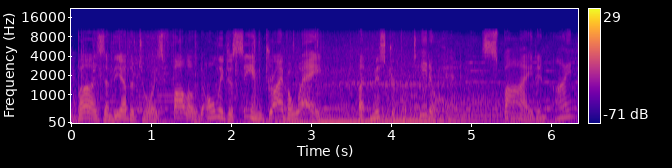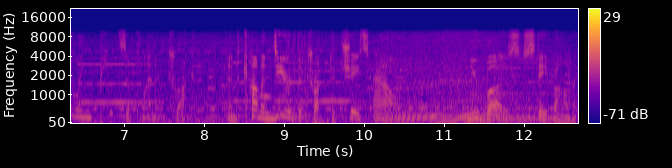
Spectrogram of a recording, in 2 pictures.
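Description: A man's voice: a little high, big pitch swings, moderate pace. A man reading a children's story as a dramatic narrator. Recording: music under the voice. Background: loud music.

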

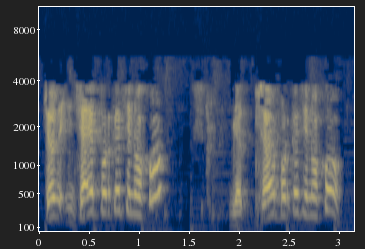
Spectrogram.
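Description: A man playing an insistent, simple provincial customer with an Argentine accent, complaining in a halting, repetitive way on a prank call. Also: very high-pitched, animated, husky, heavily acted. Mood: aggrieved. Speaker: prank caller. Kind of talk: improvised phone prank. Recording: muffled phone line, faint music behind.

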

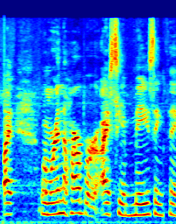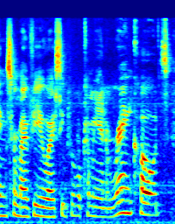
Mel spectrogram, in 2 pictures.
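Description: A woman's voice: mid-range voice, fairly even intonation, a little fast, a little hiss or hum, rough recording. A woman hosting a sailing vlog, chatting casually about life aboard. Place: on a sailboat in a harbor.

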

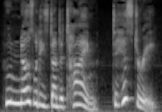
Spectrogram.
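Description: A hard-bitten man who guides hunts through time, acted by a woman narrator, barking orders in a storybook reading. He sounds angry and accusing, pushed above the narrating voice and louder. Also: mid-range voice, normal speed, close to an everyday voice. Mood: furious.

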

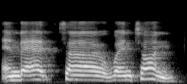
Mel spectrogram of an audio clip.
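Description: Slow, hesitant woman from Portugal. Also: mid-range voice, highs cut off. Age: 40s. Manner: hesitant, many fillers and restarts, laughs softly. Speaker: guest, brand founder. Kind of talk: casual interview.

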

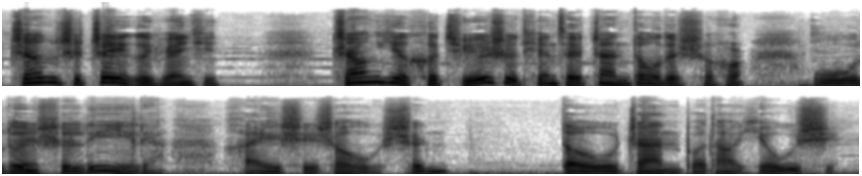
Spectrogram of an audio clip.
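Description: A man narrating an audiobook in a dramatic, emphatic storytelling style with measured phrasing. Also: medium pitch, very animated, faint music behind.

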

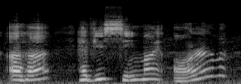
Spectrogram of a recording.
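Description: Man putting on a bright, chatty young woman, high-pitched. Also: sing-song, slow, full character voice. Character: cheerful dead young woman, breezy and petty.

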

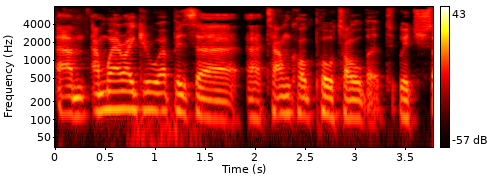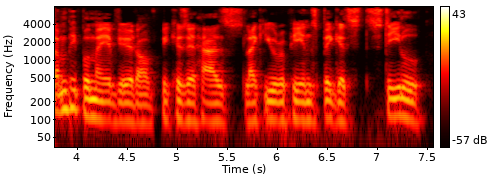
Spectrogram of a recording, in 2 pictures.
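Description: A man's voice: fairly low pitch, steady tone, normal speed, hardly any pauses, fairly bright tone. Chatty South Welsh man, rambling. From South Wales. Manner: rambling, self-deprecating, many restarts. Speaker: podcast guest. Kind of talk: casual interview chat. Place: small home office. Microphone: headset with studio mic on video call.

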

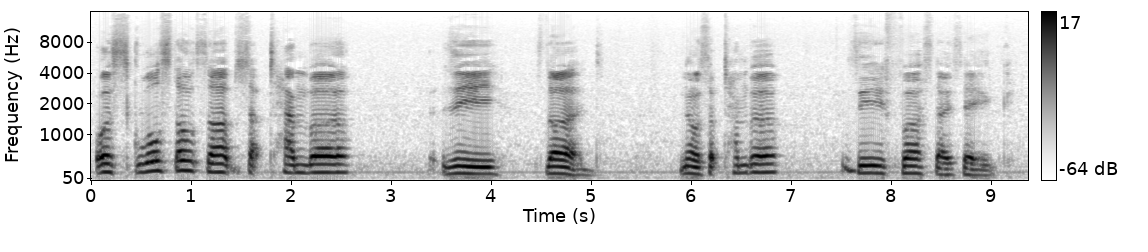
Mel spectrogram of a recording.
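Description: A laid-back teenage cartoon boy, acted out by a woman, with a lowish voice and a casual, matter-of-fact way of talking. It is an improvised play vlog. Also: very slow, long pauses, dark tone, poor audio. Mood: unsure.

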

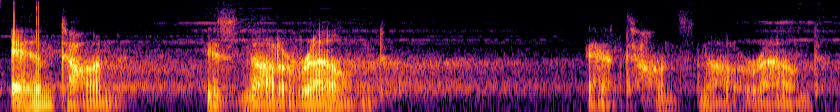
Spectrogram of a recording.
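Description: A man's voice: extremely low pitch, steady tone, takes it slowly, creaky, long reverb tail, narrow, tinny audio, voice pushed down, full character voice. A man voicing a cold, impatient mother in a visual novel, curt in manner.

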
